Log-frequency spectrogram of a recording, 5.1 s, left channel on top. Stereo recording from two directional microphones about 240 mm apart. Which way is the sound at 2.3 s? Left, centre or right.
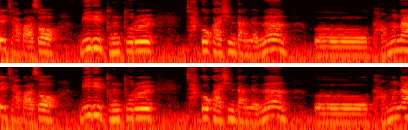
Centre.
